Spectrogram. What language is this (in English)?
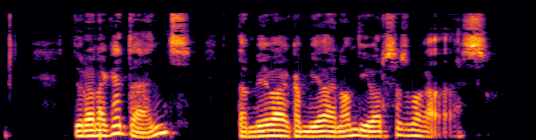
Catalan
